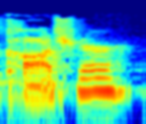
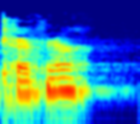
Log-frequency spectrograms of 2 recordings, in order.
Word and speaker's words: Koechner: Did you guys know that David Koechner's last name isn't pronounced Kochner, but Koechner? – Yes.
